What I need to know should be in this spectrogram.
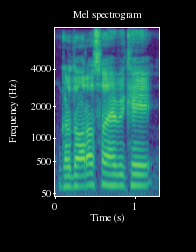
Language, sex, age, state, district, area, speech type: Punjabi, male, 45-60, Punjab, Mohali, urban, spontaneous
